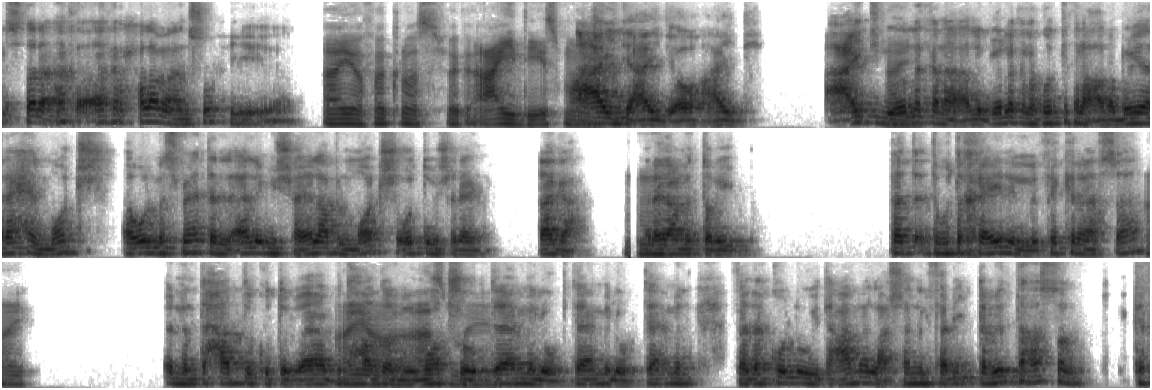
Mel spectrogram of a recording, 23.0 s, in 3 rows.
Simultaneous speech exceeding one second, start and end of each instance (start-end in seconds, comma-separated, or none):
17.5-18.7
